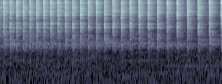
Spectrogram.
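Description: A ratchet clicking steadily, sharp high-pitched clicks at about seven a second.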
